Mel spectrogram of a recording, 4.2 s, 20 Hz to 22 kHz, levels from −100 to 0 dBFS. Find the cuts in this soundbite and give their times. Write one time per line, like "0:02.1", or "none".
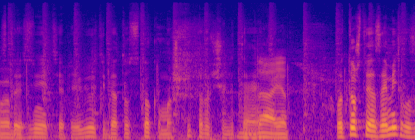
0:02.9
